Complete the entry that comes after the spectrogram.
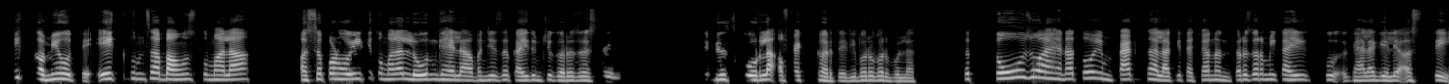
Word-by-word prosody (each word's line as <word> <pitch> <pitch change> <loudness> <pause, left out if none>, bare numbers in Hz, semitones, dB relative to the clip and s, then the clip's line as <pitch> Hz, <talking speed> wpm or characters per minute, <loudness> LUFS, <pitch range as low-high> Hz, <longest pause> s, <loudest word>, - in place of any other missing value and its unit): ती 330 - -2
कमी 235 0 +4
होते. 255 - +2
एक 260 - +2
तुमचा 270 +1 +1
बाउन्स 235 -1 +4
तुम्हाला 225 +1 +3 0.5
असं 210 +4 +1
पण 255 -1 +3
होईल, 245 +1 +3
की - - -12
तुम्हाला 250 0 +2
लोन 230 -1 +4
घ्यायला 210 -4 +1
म्हणजे 195 +2 -3
जर 215 +2 -5
काही 195 0 +1
तुमची 205 +1 -5
गरज 185 -1 -2
असेल, 180 -1 -8 0.9
सीबील 225 -1 -1
स्कोररला 215 +2 +4
अफेक्ट 205 -1 -4
करते 170 -3 -2
ती, 170 - -4
बरोबर 190 +1 -2
बोललात. 150 -2 -6 0.5
तर - - -1 0.3
तो 290 +5 +4
जो 330 +1 -1
आहे 280 -4 +3
ना 250 +1 +1
तो 290 +1 0
इम्पॅक्ट 235 -3 +1
झाला, 220 -6 +2
की 200 +4 -11
त्याच्यानंतर 210 +1 -4
जर 240 +1 -2
मी 230 0 -4
काही 220 0 +1 0.2
ग 215 - -3 0.2
घ्यायला 185 +1 -2
गेले 190 0 0
असते, 185 -1 -4
220 Hz, 180 wpm, -22 LUFS, 190-245 Hz, 0.9 s, कमी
